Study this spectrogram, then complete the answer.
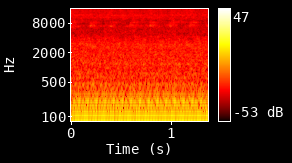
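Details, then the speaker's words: Truck with a deep, loud, lumpy idle that sounds terrible, as if a cylinder keeps dropping out; scanner reports a cylinder 7 misfire with no check engine light lit, owner suspects a coil. "She works, but she sounds terrible. Sounds terrible. Super super super terrible."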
